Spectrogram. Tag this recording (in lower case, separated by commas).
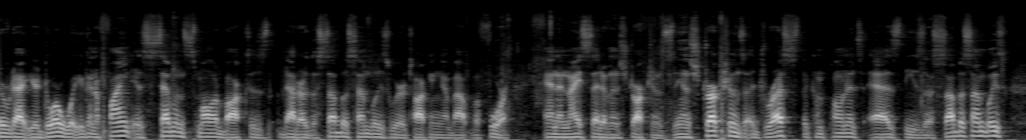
speech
